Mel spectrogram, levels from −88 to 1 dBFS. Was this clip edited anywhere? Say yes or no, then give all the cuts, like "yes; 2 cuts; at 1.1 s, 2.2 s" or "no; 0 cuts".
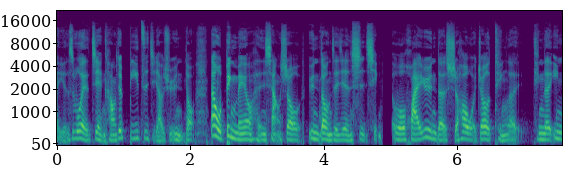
yes; 2 cuts; at 3.7 s, 4.9 s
